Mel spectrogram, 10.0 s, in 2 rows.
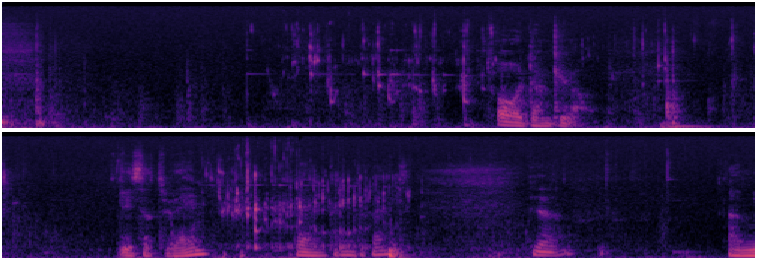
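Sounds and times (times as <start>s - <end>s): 
water pouring into a glass: 1.6s - 3.6s, 6.2s - 7.9s
speech: 3.3s - 4.0s, 5.8s - 7.8s, 8.5s - 9.1s.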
